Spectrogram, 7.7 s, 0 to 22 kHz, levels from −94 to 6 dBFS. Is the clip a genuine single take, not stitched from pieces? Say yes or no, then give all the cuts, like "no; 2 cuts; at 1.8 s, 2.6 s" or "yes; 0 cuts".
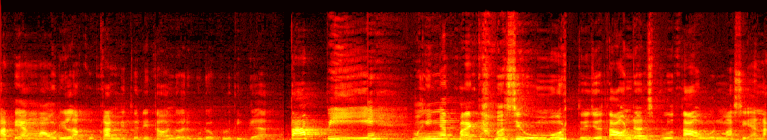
no; 1 cut; at 3.7 s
